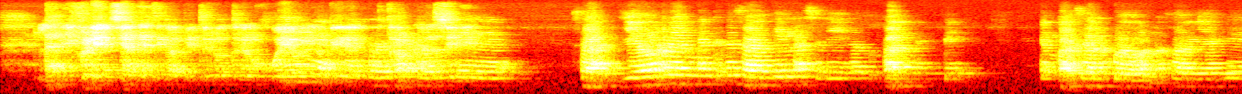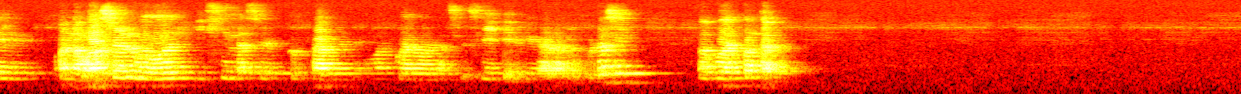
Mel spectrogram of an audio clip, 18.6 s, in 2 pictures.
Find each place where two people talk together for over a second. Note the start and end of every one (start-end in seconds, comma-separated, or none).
2.1-3.5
